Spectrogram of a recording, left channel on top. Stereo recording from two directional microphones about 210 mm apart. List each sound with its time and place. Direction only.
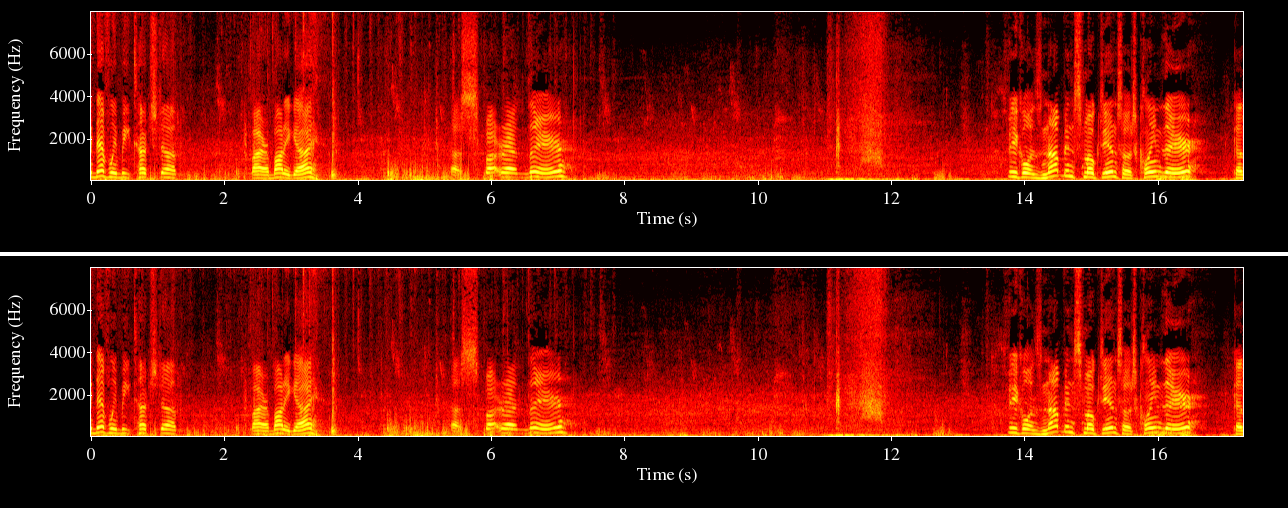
0.0 s speech: 10° left (ahead or behind)
2.4 s speech: 5° left (ahead or behind)
5.4 s speech: centre (ahead or behind)
13.7 s speech: 25° left (ahead or behind)
17.1 s speech: 10° left (ahead or behind)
